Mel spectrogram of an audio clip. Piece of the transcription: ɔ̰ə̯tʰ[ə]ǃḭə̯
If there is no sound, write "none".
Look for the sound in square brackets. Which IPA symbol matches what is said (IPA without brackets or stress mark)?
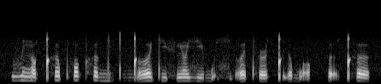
ə˞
